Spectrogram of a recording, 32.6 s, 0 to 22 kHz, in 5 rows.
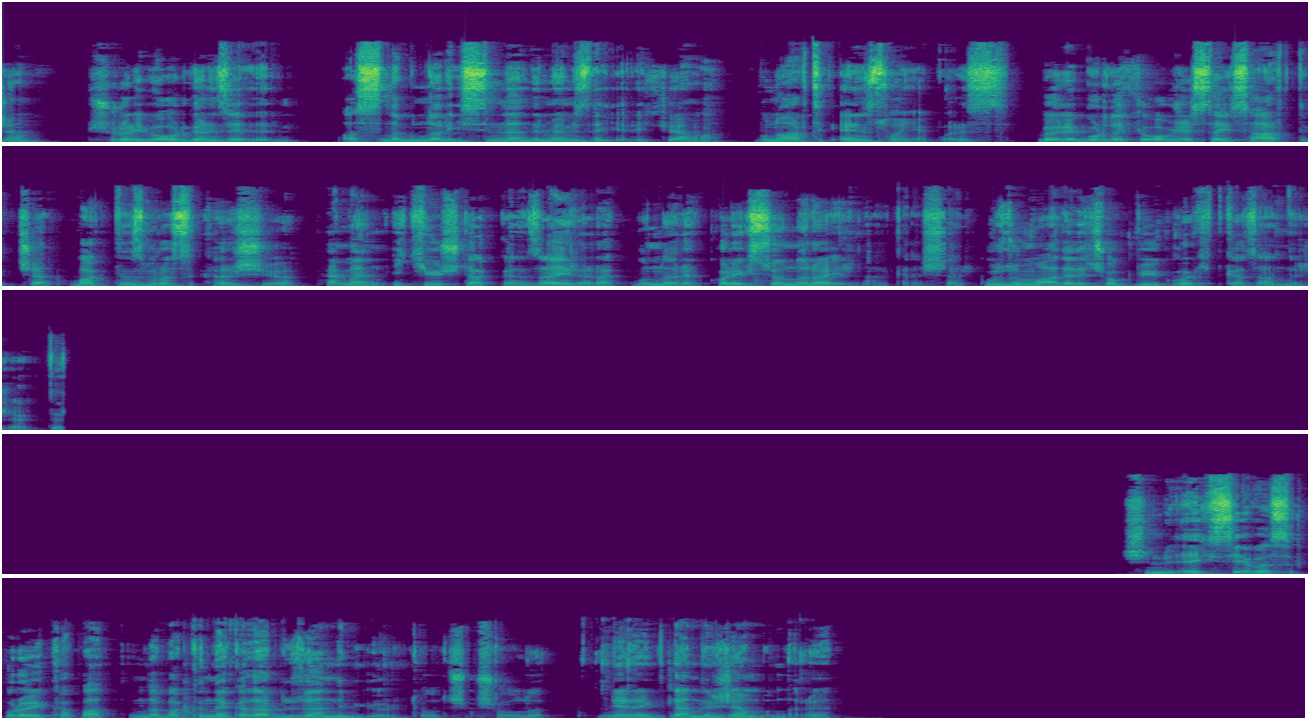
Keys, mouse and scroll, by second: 0.4 ctrl+s, 1.0 click, 4.4 ctrl+s, 11.4 ctrl+s, 12.1 ctrl+s, 12.3-13.0 middle drag, 13.0-13.4 scroll up 1, 13.4 click, 13.5 scroll down 2, 13.5 middle drag, 14.0 m, 14.6 BackSpace, 15.4 ctrl+s, 15.4 shift+click, 15.8 scroll up 3, 15.8 ctrl+s, 16.0 click, 16.0 ctrl+s, 16.2 click, 17.1 shift+click, 17.3 shift+click, 17.9 m, 18.6 Return, 19.0 click, 19.1 middle click, 19.3-19.6 shift+drag, 19.9 ctrl+s, 20.0 middle drag, 20.1 ctrl+s, 20.2 middle drag, 20.4 shift+click, 20.5 ctrl+s, 20.5 middle click, 20.7 ctrl+s, 20.8 shift+middle click, 20.9 ctrl+s, 20.9 scroll down 1, 21.0 shift+middle click, 21.1 ctrl+s, 21.6 shift+click, 21.7 m, 22.7 BackSpace, 22.7 BackSpace, 23.9 ctrl+s, 23.9 BackSpace, 24.5 m, 25.9 KP_Subtract, 29.0-31.7 right drag, 31.7 click, 31.9 right click, 32.3 click, 32.5 scroll up 1.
